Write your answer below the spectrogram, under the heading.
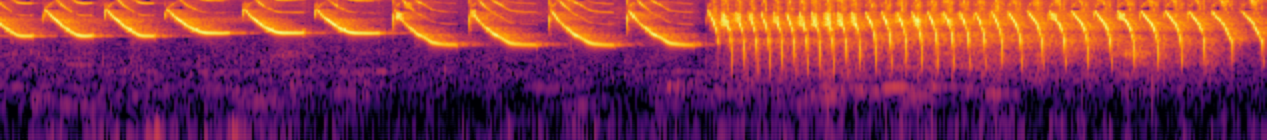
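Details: Canary singing 'ngeriwik' style, as a lure for unenthusiastic male canaries: a series of slow swooping whistles, then an abrupt switch to a dense, rapid, buzzy trill.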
